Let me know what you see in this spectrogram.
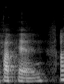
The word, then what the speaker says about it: Papin: It is under true crime because it is based on a true story of the Papin sisters. Hopefully I'm pronouncing that right. Leia and Christine Papin.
